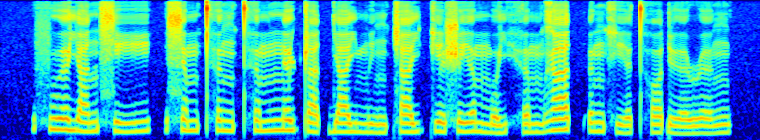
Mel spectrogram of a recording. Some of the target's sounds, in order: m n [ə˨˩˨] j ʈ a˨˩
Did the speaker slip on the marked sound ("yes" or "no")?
yes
